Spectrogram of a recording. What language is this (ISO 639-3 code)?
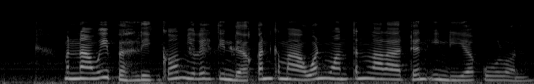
jav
